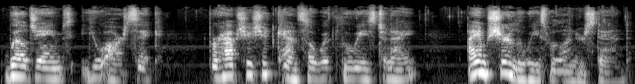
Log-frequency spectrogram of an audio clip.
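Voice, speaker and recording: A woman in an audio drama playing a calm, obedient computerized home assistant with measured, formal phrasing. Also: low voice, breathy edge, exaggerated voice. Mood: calm, deferential.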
